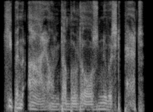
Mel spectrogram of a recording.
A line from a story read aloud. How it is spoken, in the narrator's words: Voldemort hissed, his anger causing his voice to become more sibilant than was its norm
